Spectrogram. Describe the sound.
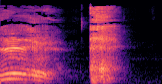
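Phlegmy throat clearing from someone drinking beer: two harsh bursts, the first a raspy voiced rumble, the second a shorter, noisier hack, then quiet.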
